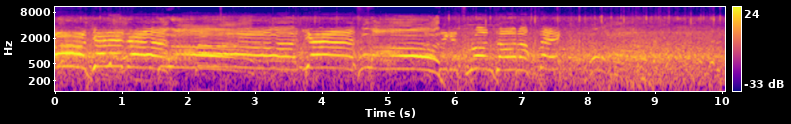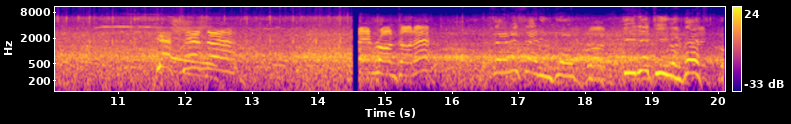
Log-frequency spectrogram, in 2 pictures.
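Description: Football stadium crowd chanting and singing together, strongest for the first few seconds and again about two-thirds through, with a steady din of crowd noise in between.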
